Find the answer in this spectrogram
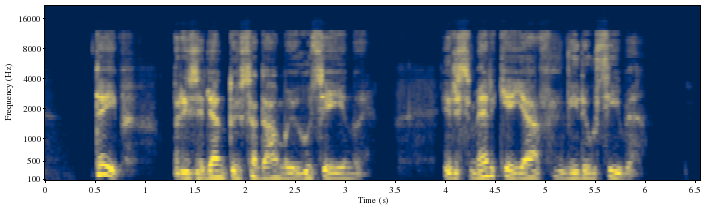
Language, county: Lithuanian, Alytus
